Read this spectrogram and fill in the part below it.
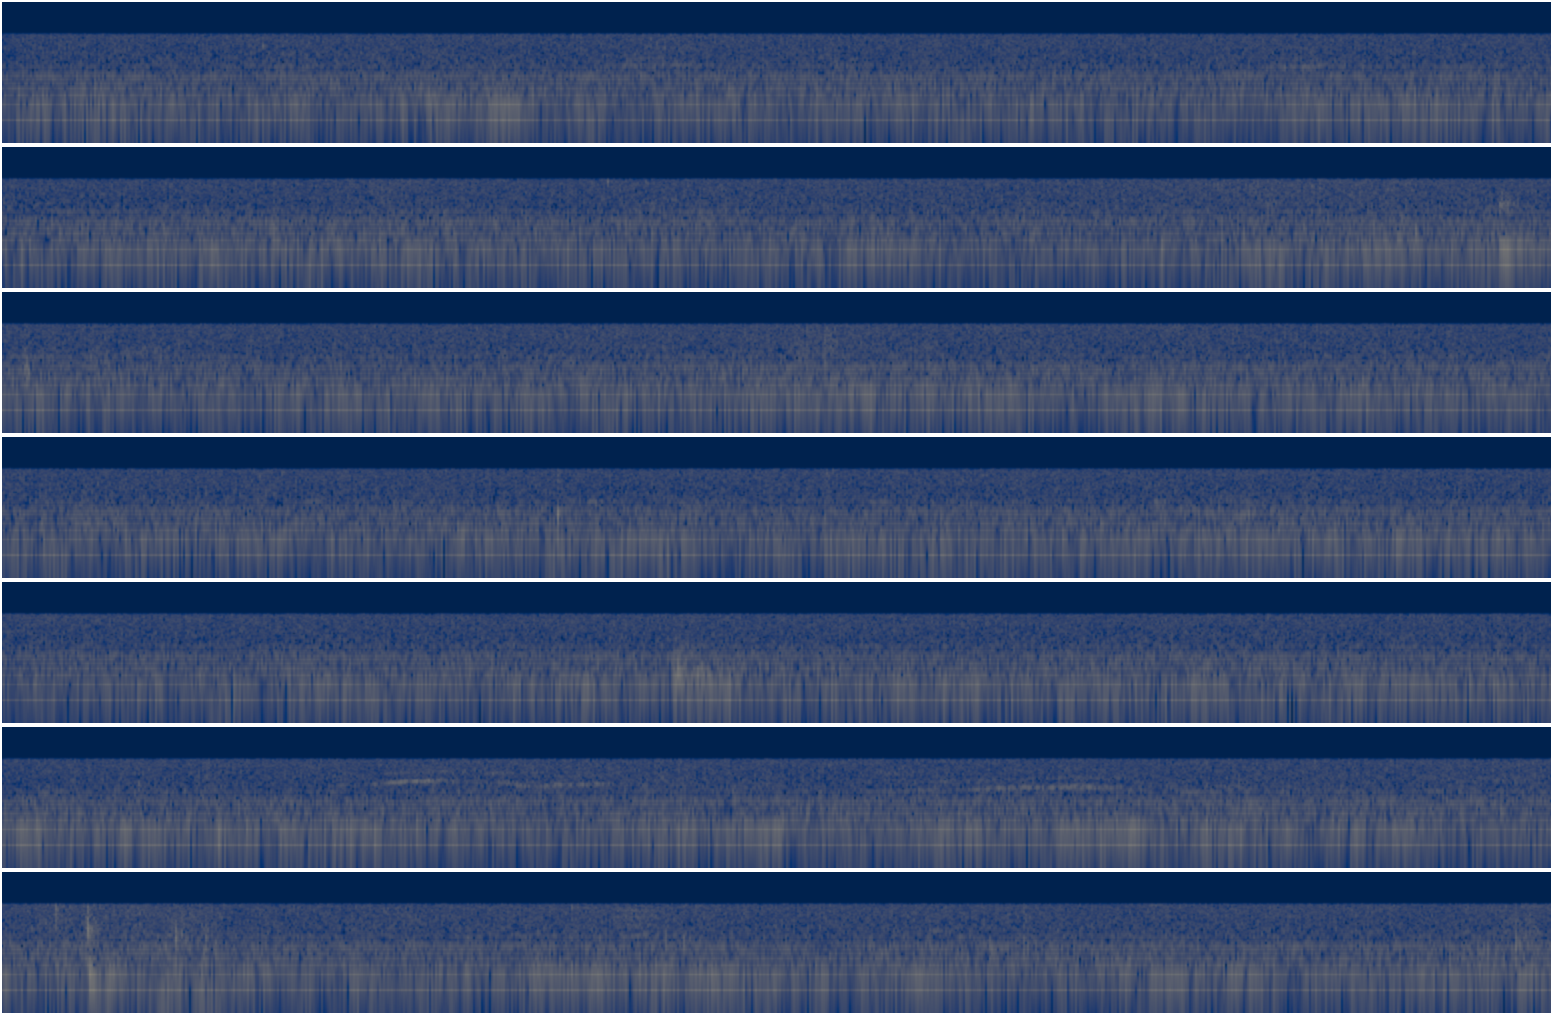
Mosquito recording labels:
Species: no mosquito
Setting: insect culture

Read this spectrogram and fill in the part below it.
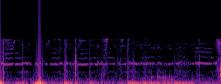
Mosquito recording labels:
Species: mosquito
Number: one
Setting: cup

